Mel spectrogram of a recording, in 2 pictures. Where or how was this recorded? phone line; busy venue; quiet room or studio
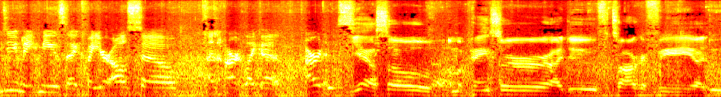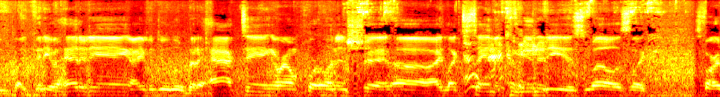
busy venue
